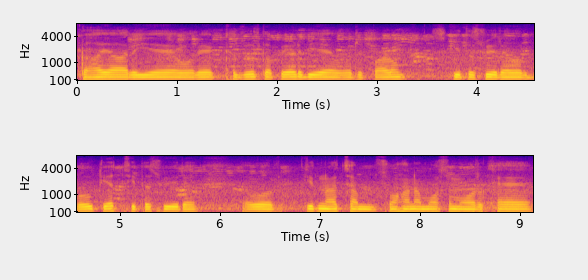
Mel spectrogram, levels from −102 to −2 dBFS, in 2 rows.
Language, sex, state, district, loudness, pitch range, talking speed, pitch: Hindi, male, Rajasthan, Bikaner, -14 LUFS, 115-120 Hz, 190 wpm, 115 Hz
